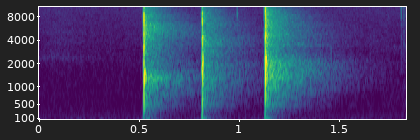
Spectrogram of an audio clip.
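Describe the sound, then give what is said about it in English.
A cat's bowl knocks three times in quick succession as the cat eats out of it, each a sharp, hard clack with a brief ringing tail, with no talking. “What is that knocking? The cat. Oh, it is? He's just eating out of his cat bowl.”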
